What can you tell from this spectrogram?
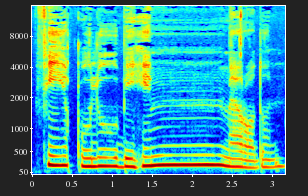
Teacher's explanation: میم اور میم کا ادغام، میم کو ہولڈ کریں گے دو سیکنڈز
